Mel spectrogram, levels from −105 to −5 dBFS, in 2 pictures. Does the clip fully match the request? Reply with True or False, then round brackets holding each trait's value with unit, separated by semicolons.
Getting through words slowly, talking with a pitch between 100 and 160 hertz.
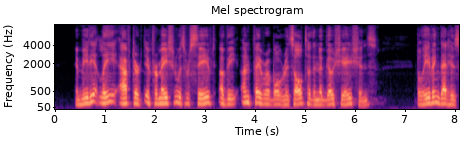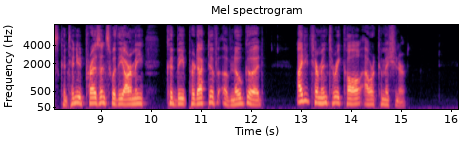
True (120 wpm; 140 Hz)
